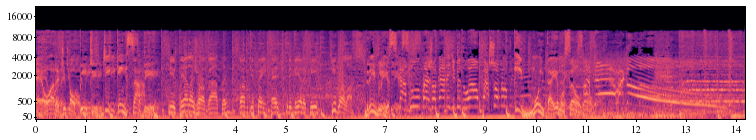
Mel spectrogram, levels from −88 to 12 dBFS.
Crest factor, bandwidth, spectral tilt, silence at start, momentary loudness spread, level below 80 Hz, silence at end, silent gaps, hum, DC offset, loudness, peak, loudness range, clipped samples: 12 dB; 11 kHz; -4 dB/octave; 0 s; 4 LU; -20 dBFS; 0 s; none; none; under 0.1%; -12 LUFS; 0 dBFS; 3 LU; under 0.1%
